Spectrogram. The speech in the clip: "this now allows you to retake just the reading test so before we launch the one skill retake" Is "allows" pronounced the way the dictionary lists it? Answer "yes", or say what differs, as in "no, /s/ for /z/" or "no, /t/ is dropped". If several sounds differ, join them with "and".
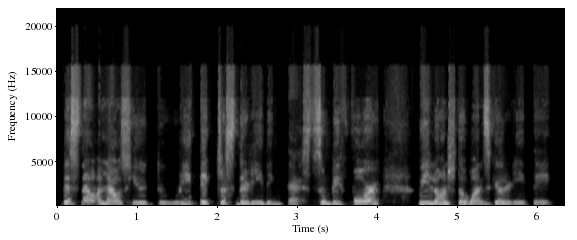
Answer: no, /s/ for /z/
